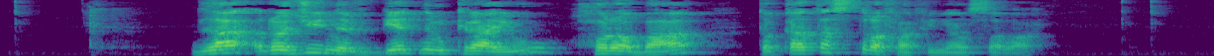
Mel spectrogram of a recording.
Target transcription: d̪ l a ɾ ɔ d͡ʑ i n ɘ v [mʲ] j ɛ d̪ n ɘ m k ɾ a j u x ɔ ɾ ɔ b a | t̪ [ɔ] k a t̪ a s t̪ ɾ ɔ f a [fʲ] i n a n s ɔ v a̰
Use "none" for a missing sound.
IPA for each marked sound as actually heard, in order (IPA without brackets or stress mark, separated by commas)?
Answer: bʲ, ɔ, fʲ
